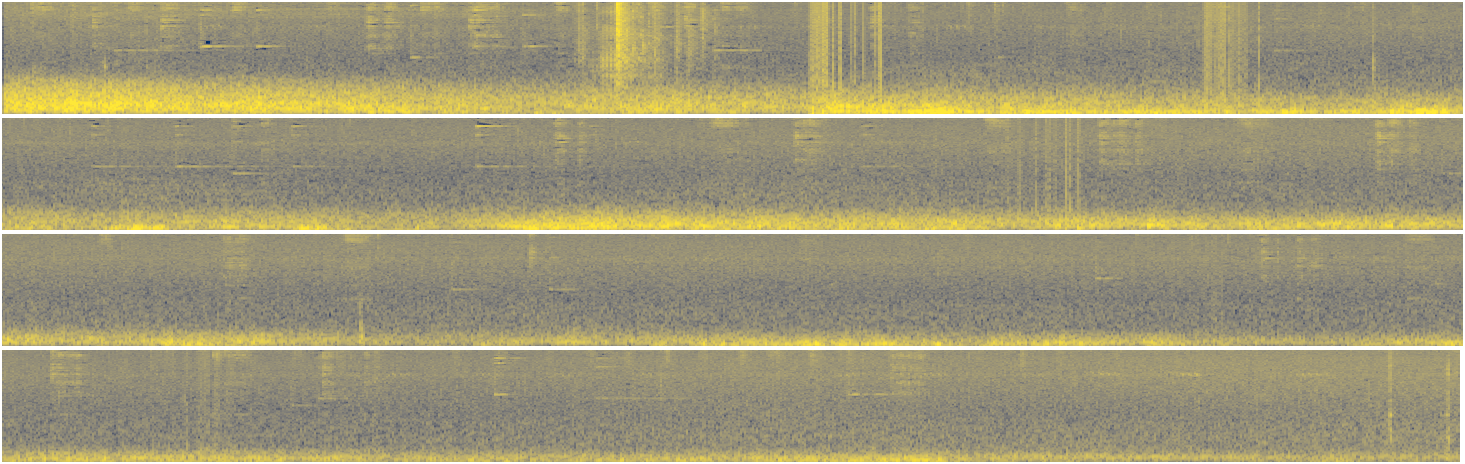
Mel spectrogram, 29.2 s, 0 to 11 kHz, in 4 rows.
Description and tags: recorded outside my house with Tascom DR-07mkII
panhandle, texas, thunder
